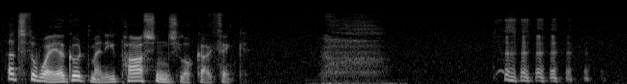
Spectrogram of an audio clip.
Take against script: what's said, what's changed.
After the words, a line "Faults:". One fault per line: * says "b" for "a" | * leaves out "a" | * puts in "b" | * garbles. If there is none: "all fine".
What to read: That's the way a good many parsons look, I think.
That's the way a good many parsons look, I think.
Faults:
all fine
